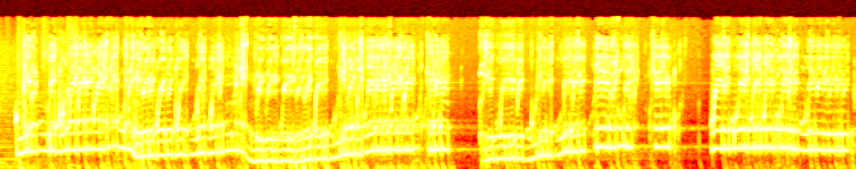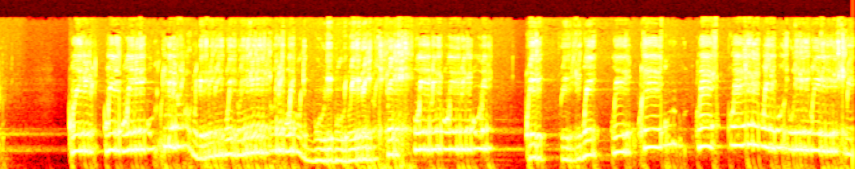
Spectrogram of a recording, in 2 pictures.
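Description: Someone gargles a mouthful of water while voicing a wavering tune, the bubbly rattle running through a rising and falling melody, broken by a few short pauses for breath.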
